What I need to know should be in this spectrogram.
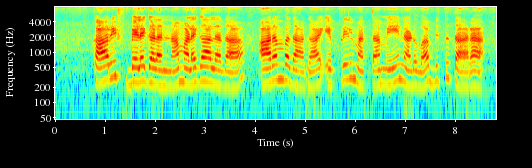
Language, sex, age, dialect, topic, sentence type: Kannada, female, 36-40, Dharwad Kannada, agriculture, statement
